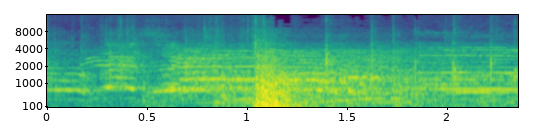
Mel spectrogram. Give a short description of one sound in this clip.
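A body slams hard onto a ring mat with a loud thud.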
